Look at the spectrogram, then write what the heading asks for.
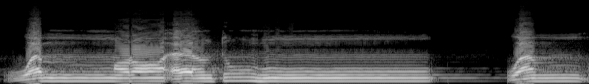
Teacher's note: ini wawunya dibaca pendek langsung sambung mim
